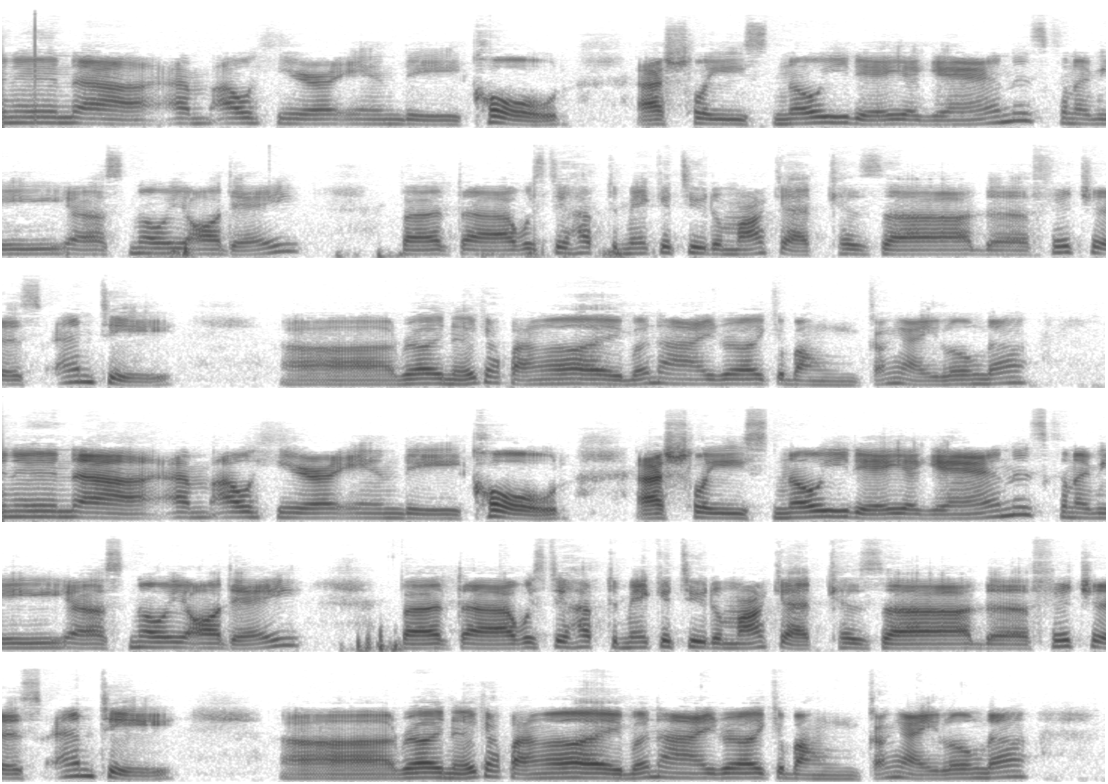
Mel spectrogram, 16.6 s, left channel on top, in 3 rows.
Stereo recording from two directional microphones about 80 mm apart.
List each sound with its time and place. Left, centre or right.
0.0 s speech: right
